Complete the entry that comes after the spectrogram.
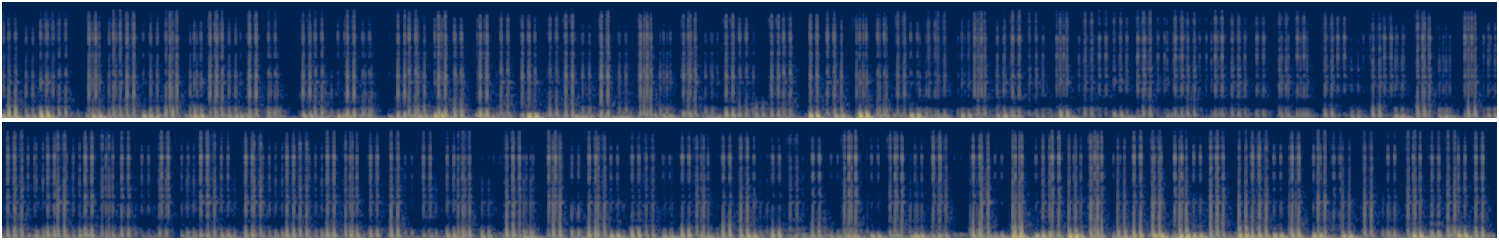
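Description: A small, hollow, empty red plastic cup with ribbed rings is held in one hand and tapped and rubbed with fingertips and nails. The result is a fast, continuous stream of soft, dull taps and scratchy rubbing, mostly low and thuddy with a faint bright edge. Louder tapping bursts come near the start and end.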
